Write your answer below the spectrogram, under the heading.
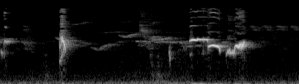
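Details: White-rumped shama singing to provoke other shamas: a short whistle and a harsh squawk-like burst, a quiet gap, then a loud rolling sequence of warbled whistles dipping downward.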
